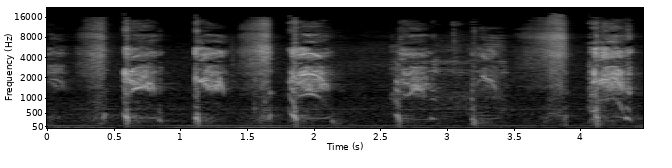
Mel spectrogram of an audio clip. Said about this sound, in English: Ooh, I just coughed so hard my nut retracted a little bit.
